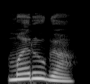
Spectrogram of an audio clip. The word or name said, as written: ಮೂರ್ಕ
